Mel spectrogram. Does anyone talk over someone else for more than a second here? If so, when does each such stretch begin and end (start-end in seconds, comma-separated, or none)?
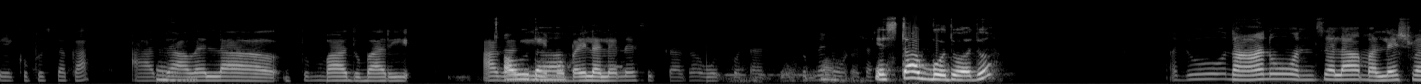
none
